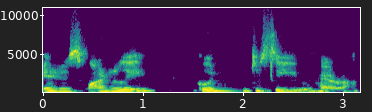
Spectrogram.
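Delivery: dark, deep, low-pitched voice. A penguin looks up at the approaching visitor and greets her; deep voice. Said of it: "And in a deep voice says".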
